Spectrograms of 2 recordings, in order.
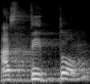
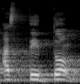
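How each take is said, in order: No difference in how they are said.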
